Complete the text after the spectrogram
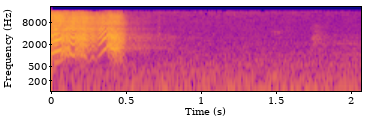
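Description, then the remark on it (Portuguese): A brief, loud metallic screech at the start gives way to the steady low rumble of a train running, heard from inside while riding it as public transport, with no voices. “Ah, bem, eh, como podem ouvir pelo som do comboio, estou a usar transportes públicos pela primeira vez.”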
